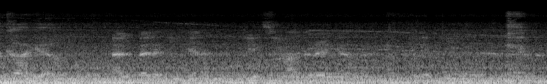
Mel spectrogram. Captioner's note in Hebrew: ערבית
